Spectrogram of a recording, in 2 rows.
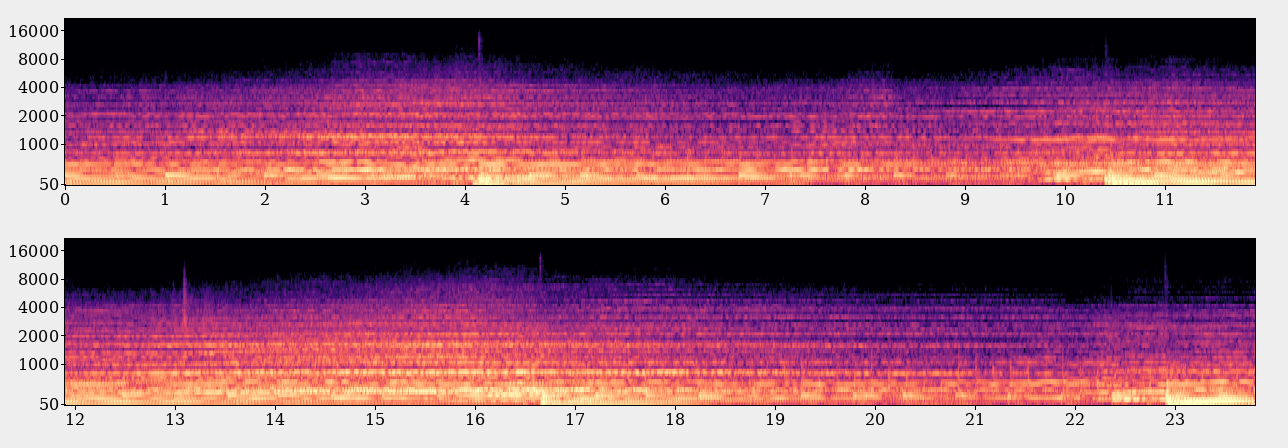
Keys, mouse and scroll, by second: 4.1 ctrl+z, 6.0 ctrl+z, 16.2 typing, 17.4 ctrl+z, 18.6 ctrl+z, 22.0 ctrl+z, 22.0-23.8 typing.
